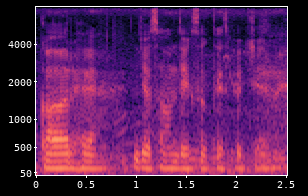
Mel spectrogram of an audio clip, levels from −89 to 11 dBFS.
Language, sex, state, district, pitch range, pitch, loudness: Hindi, male, Chandigarh, Chandigarh, 125-130 Hz, 125 Hz, -20 LUFS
